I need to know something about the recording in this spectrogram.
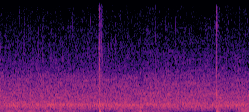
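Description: Heavy thuds of bodies hitting a wrestling mat ring out.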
